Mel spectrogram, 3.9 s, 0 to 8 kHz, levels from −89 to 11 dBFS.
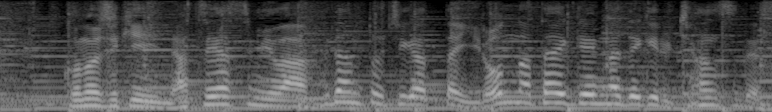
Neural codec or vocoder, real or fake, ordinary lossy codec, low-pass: none; real; none; none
